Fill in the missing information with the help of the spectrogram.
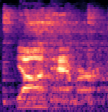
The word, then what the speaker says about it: Jan Hammer: Jan Hammer.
